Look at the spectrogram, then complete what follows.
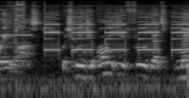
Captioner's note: alarm clock beeping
